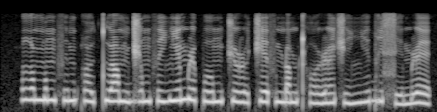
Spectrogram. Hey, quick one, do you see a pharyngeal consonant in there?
no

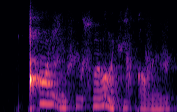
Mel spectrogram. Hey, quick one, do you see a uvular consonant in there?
yes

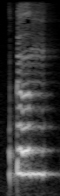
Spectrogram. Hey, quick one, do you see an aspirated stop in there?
no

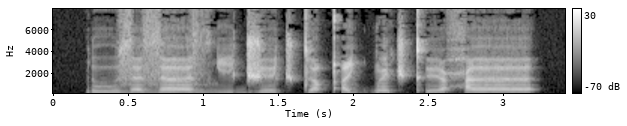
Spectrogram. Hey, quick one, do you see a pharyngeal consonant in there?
yes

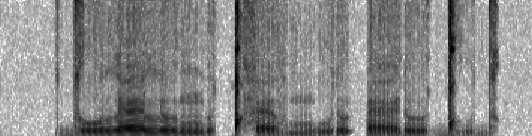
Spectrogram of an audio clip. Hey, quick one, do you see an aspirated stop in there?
yes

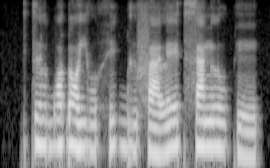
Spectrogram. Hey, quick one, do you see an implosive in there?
yes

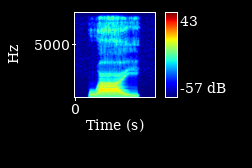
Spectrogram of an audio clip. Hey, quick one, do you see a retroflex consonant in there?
no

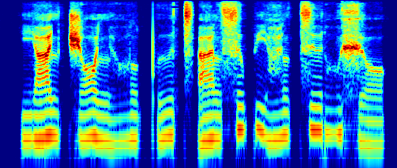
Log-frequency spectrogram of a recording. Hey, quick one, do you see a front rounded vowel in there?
no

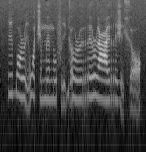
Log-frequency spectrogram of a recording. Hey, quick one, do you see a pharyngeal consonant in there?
yes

